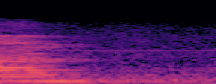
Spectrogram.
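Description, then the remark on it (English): A single short cat meow, soft, fading quickly into quiet with no talking. “The cat just said it'd be better if Vader was in the episode.”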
